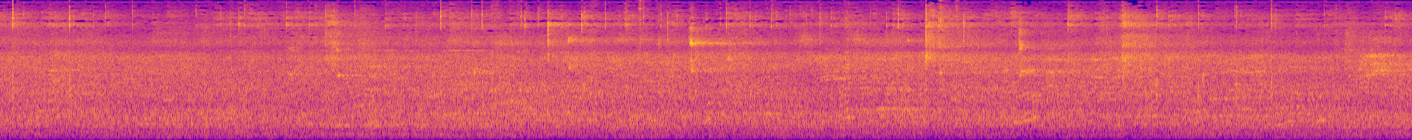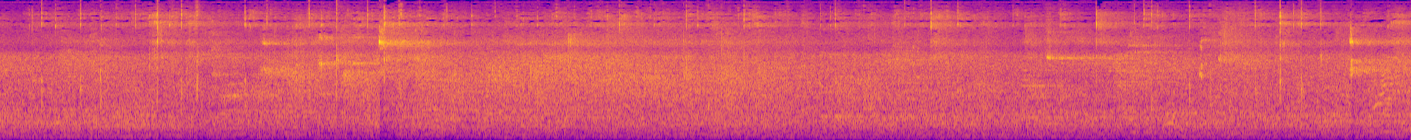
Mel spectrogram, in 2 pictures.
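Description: Table tennis balls click against paddles and tables.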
